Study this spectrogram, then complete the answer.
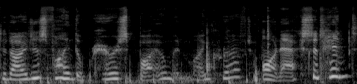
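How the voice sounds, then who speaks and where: A woman speaks quietly with lively intonation over noticeable background noise. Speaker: gaming streamer. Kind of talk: live gameplay stream chat.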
